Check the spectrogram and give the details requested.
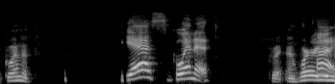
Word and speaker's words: Gwyneth: Pronouncing it right, Gwyneth. Yes, Gwyneth.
